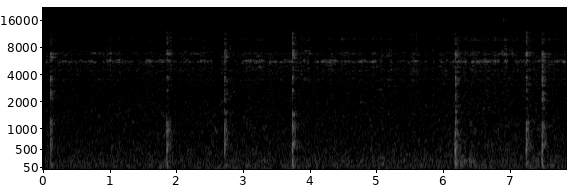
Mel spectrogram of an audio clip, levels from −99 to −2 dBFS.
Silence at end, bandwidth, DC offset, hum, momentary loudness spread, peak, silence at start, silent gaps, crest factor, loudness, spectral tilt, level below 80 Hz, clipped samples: 0 s; 15.5 kHz; under 0.1%; none; 6 LU; -40 dBFS; 0 s; none; 32 dB; -66 LUFS; -1.5 dB/octave; under -90 dBFS; under 0.1%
